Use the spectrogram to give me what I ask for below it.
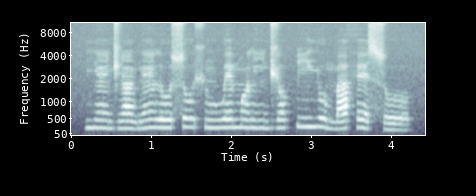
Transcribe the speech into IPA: j ɛ̃˨ d͡ʒ ã˨ ɡ ɛ̃˨˦ l o˧ s o˦ ʃ ũ˧ w ɛ˦ m ɔ̃˦ l ĩ˧ d͡ʒ ɔ˦ k͡p i˦ j o˦˨ m a˨˦ h ɛ˦˨ s o˨

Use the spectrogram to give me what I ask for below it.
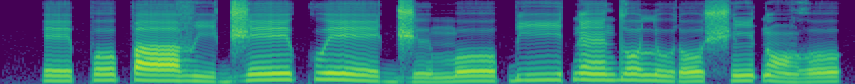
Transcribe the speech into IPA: e˧ p o˦ p aː˧ v i˨ d͡ʒ eː˦ kʷ eː˦˨ d͡ʒ ɨ˨ m oː˧ ɓ iː˦ ɗ ɛ̃˦ d o˧ l u˨ ɾ o˦˨ ʃ ĩ˧ ɗ ɔ̃˨ ɣ o˧

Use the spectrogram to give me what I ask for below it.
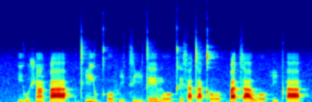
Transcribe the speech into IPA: j u˨ ʃ ã˦ k͡p a˦ | tʰ i˦ j u˨ kʰ o˦ f i˨ t͡s iː˨ t eː˦ m oː˨ kʼ ɪ˨ s a˨ t a˨ kʼ o˦ | k͡p a˦ t͡s aː˨ w o˨ h i˦ pʰ a˦

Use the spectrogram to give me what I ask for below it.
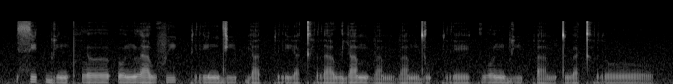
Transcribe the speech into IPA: s i˥˩ t̚ b i˩˦ n pʰ l ɤː˦˥ ʔ o˦˥ n l a˦˥ w f iː˥˩ k̚ p r i˧ n d iː˦˥ p̚ j a˨˩ t̚ p r i˩˦ a̯ kʰ r a˦˥ w j a˥˩ m b a˨˩ m b a˧ m d u˦˥ ʔ p r eː˧ k w o˥˩ n b iː˦˥ p̚ ʔ a˩˦ m t u˦˥ a̯ kʰ r oː˥˩

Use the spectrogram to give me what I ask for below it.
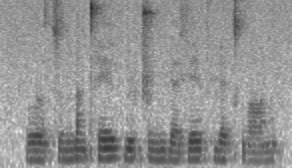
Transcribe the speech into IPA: l ɤ˨˩ t͡s ʊ˧˥ ŋ ɻ a˧ n t̪ʰ e˥ ɪ̯ p y˧˥ ʈ͡ʂ ʊ˧˥ ŋ m ɥ ɛ˨˩ x e˥ ɪ̯ pʰ ɥ ɛ˧˥ kʰ w ɑ˧˥ ŋ

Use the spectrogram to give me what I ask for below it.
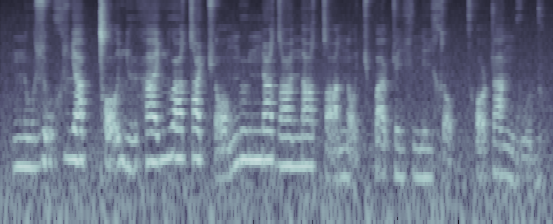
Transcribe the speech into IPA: n u˩ z ṵ˥ x ʎ a˥ p ǀ ɔ̰˥ ʎ ɨ˩ h a˥ ʎ u˥ tˤ ø˥ c ɾ ɔ̰˩ ŋ ɯ˥ ŋ i˥ dˤ ø˥ n̪ a˥ tˤ a̰˩ n ɔ̰˩ c p a̰˥ ʈ i˩ x n̪ i˩ x ɾ ɔ̰˩ p t̪ʰ ɔ̰˥ ʈ a˥ ŋ ɡ ṵ˩ ɖ

